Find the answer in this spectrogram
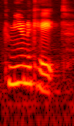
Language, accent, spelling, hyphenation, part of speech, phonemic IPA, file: English, US, communicate, com‧mu‧ni‧cate, verb, /kəˈmjuːnɪkeɪt/, En-us-communicate.ogg
- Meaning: To impart.: 1. To impart or transmit (information or knowledge) to someone; to make known, to tell 2. To impart or transmit (an intangible quantity, substance); to give a share of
